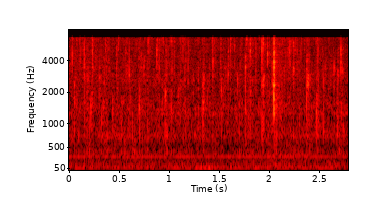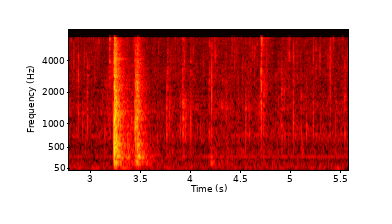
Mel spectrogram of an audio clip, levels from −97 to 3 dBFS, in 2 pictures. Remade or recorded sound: recorded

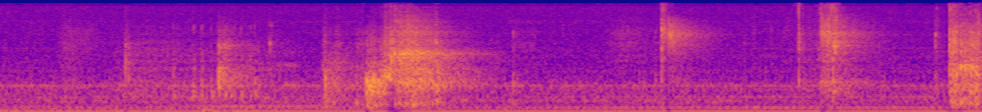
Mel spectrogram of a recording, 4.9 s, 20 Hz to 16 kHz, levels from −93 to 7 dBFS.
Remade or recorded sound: recorded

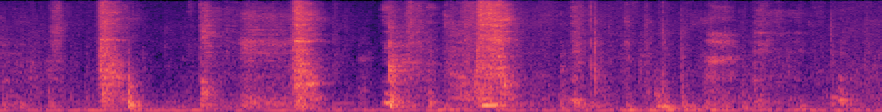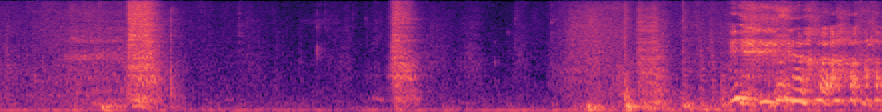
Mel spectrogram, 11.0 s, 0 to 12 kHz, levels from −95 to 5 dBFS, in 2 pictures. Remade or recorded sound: recorded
